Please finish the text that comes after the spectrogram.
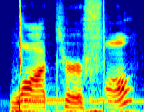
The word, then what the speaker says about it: waterfall: Waterfall, so that's 3 syllables. Ter is also being stressed by these colons, and fall is also being stressed. And we also have the dark L, which makes a ul sound, like umbrella.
